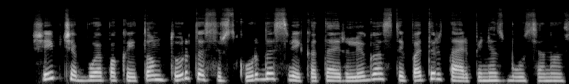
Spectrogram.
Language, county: Lithuanian, Telšiai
